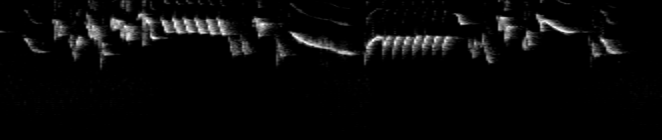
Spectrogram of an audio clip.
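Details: Yellow-fronted canary mule, a hybrid finch, in extended song: rapid high trills of repeated notes alternate with swooping whistles and twittered runs, including a brief pause mid-phrase before a loud, even trill.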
